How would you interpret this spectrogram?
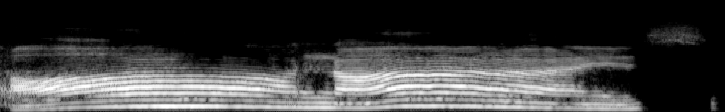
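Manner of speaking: long swooping "aah, nice"; playfully prolonged admiration; drawn-out approval. Real, not acted. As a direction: stretch both words out in exaggerated delight. Teacher reacts to student's answer.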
